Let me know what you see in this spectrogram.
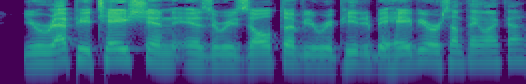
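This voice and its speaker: Against a quiet background, a man speaks fairly quickly at a medium pitch in a plain, everyday voice. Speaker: podcast host. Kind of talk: casual interview chat.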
